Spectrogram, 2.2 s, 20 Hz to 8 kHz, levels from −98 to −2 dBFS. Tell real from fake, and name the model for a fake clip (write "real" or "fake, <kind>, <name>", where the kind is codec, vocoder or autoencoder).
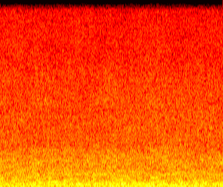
fake, autoencoder, DAC-VAE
